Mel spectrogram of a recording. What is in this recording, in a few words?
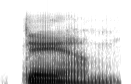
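"damn", American English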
